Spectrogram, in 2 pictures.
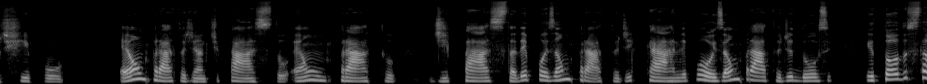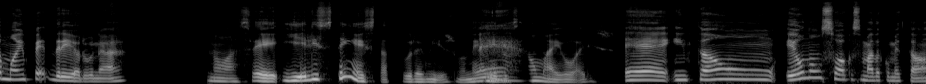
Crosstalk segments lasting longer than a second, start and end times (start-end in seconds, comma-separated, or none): none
